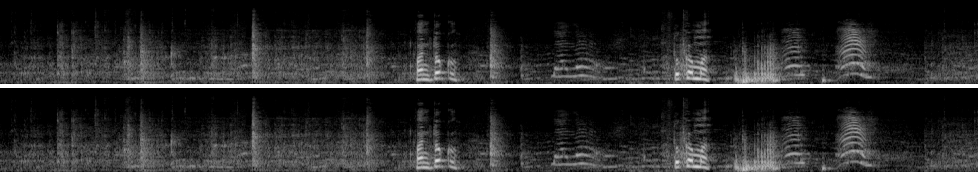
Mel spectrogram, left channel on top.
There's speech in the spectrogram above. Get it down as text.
పని తొక్కు, తొక్కమ్మా.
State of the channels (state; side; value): identical; both; correlation 1.00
